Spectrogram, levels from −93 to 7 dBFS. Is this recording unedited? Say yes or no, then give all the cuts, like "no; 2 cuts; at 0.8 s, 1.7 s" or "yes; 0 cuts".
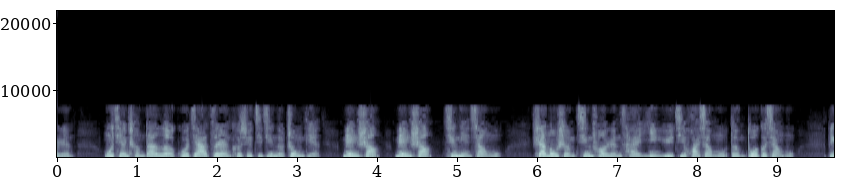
no; 1 cut; at 4.1 s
